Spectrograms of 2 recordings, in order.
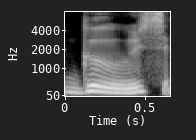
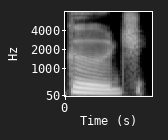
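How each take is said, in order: First: The name ends with an s sound. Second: The name ends with a j sound. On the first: "In Britain, actually, her name is pronounced Goose" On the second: "I pronounce it the way it's spelled"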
